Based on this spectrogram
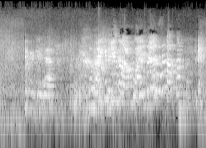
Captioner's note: women laughing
